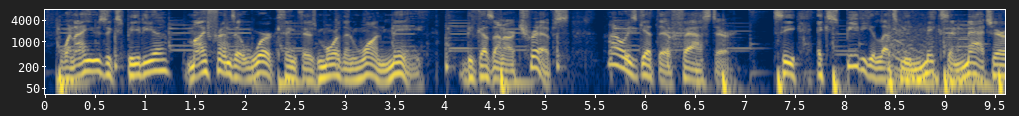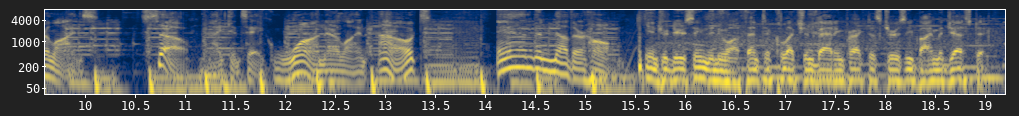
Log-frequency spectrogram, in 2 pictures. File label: Voiceover Commercial Men; New York; Commercial Demo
